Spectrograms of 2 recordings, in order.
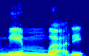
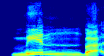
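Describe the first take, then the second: First: The first word ends with a nasal M sound. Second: The first word ends with an N sound. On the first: "Bunyinya jadi M" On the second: "ini min tuh"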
